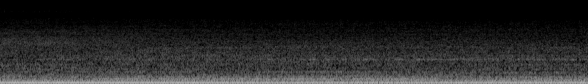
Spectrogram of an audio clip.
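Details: 2001 Jeep Cherokee XJ, 4.0L inline six, automatic, 73k miles, idling: smooth, deep, even hum pulsing about three beats a second, no ticks or misses; runs great, good oil pressure, no overheating.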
